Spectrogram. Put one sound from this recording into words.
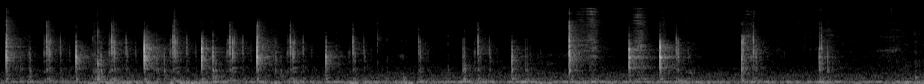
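A knife chops quickly on a wooden board with sharp taps.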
